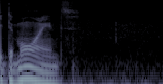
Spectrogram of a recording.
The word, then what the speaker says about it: Des Moines: Des Moines uh it's it's spelled the same way but you say Des Moines you Indians need to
